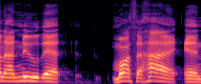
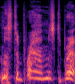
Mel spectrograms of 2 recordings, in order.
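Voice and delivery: high, soft, hushed, urgent voice. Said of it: "He's like".

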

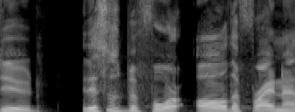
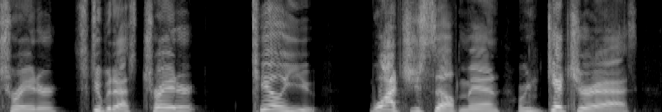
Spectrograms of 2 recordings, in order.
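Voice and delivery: mild, held-back, mock jeering, threatening yell; 4 semitones higher than usual. Retelling how football players threatened him at his old school, acting out their yelling. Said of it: "they were yelling".

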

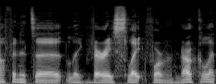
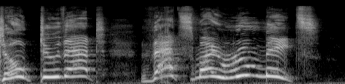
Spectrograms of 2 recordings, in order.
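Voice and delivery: very high, shrill, drawn-out, full-volume scream; 7 dB louder than usual. Seeing someone about to throw a shoe at the roommate, the speaker is retelling a scream. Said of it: "I scream at the top of my lungs".

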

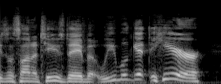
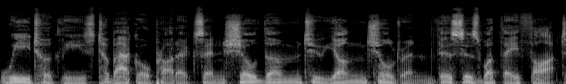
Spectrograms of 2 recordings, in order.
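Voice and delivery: very deep, low, hushed, sinister evil narrator voice; 14 semitones lower, 6 dB quieter than usual. Recounting an anti-tobacco ad with young children, doing the narrator's mock-evil voice. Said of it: "And you got the evil voice".

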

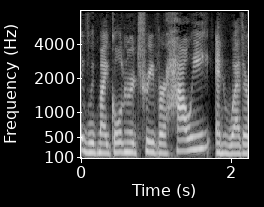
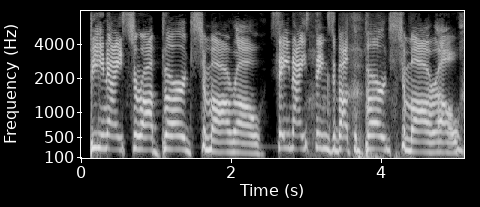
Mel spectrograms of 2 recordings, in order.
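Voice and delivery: put-on New Jersey and Philadelphia local accent; 4 semitones higher, 4 dB louder than usual. Asked for a last Jersey accent, quoting what a Philly fan told them, in a Jersey accent. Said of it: "Give us your last Jersey accent".

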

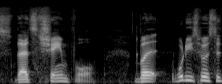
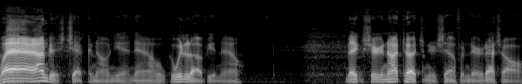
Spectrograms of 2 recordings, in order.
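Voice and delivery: put-on, laid-on Alabama accent; 6 semitones lower than usual. Checking on someone in the bathroom, speaking in an Alabama accent. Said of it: "everybody in Alabama talks that way".

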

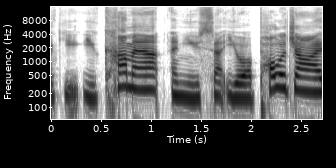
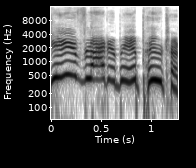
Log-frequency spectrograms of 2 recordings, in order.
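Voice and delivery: very high, squeaky cartoon voice; 11 semitones higher than usual. Riffing on a Pepsi ad with a co-host, speak in a Mr. Hankey voice. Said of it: "Why do I sound like Mr. Hanky?".

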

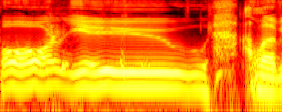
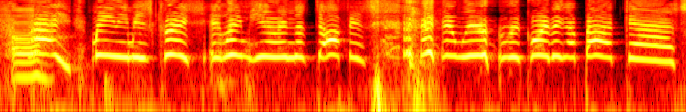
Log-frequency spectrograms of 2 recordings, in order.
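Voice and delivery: very high, silly, goofy put-on voice. Told he should be a voiceover actor, the speaker shows off a put-on silly voice. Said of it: "I can do voices like".

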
